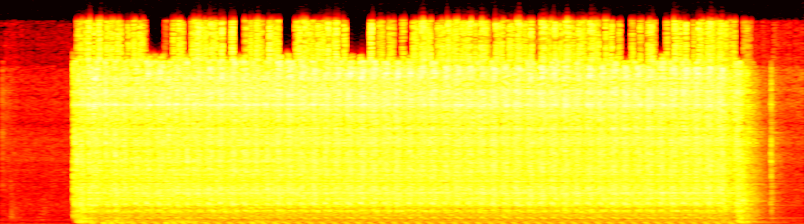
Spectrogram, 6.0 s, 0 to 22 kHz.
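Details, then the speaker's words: Kymco 50cc two-stroke scooter, carburetor already cleaned, no start: steady fast cranking for five seconds with no firing; mixture too lean, starts only when intake covered; electronic choke plunger suspected not moving. "you get nothing. Now, if we put our hand over this, richen up the fuel mixture a little bit, it'll start and run. So, trying to figure out what the issue is here. These actually have an electronic choke on them."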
